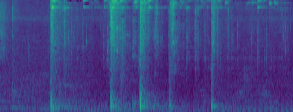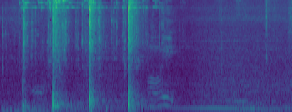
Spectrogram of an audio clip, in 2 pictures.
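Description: Small wooden hand palanquin, held by two men, knocking sharply on the table about nine times at irregular intervals as it taps out characters in spirit-writing divination.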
